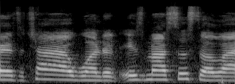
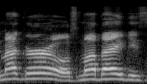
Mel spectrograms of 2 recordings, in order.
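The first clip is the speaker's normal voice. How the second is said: mild, held-back, frantic calling out in distress; 3 semitones higher than usual. Retelling how the parents screamed during the bull chase: imitating parents screaming. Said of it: "my dad and my mom was screaming".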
